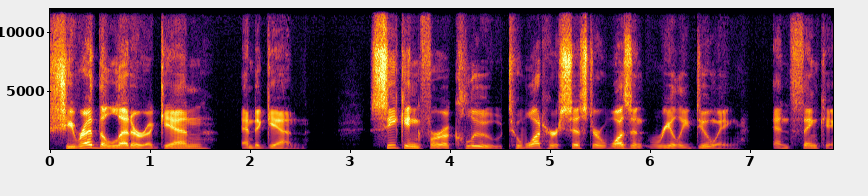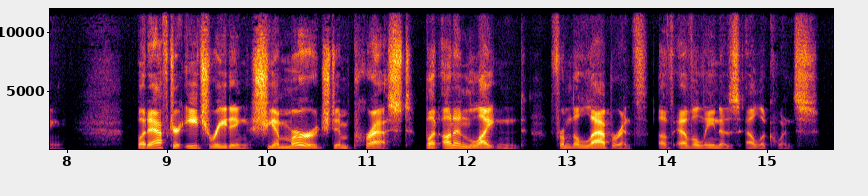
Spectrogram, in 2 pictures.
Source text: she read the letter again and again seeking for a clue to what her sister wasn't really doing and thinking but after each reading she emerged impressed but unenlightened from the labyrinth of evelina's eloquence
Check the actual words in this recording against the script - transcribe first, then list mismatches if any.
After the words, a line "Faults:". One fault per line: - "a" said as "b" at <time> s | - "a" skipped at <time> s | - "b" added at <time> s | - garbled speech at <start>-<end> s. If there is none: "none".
she read the letter again and again seeking for a clue to what her sister wasn't really doing and thinking but after each reading she emerged impressed but unenlightened from the labyrinth of evelina's eloquence
Faults:
none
